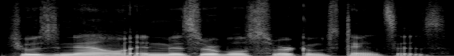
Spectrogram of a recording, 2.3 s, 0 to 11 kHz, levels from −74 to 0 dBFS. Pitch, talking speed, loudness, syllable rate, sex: 115 Hz, 160 wpm, -17 LUFS, 5.5 syllables/s, male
